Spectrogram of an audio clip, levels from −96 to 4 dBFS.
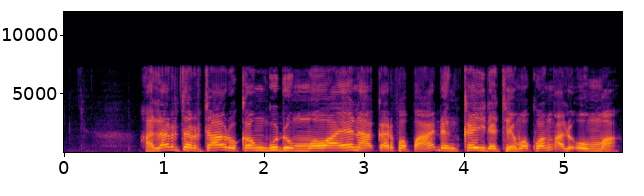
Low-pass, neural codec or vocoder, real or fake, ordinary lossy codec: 7.2 kHz; none; real; none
